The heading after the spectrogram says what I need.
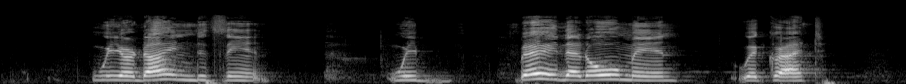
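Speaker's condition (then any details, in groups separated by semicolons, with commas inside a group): Cerebral palsy; due to birth complications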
